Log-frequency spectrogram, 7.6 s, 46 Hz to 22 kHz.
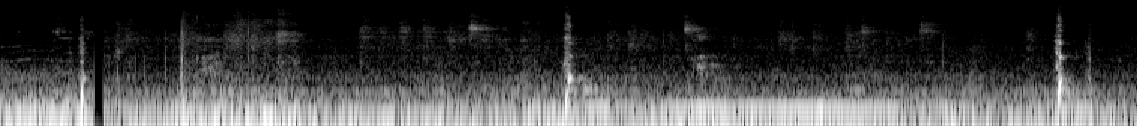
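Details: Adult with persistent intractable hiccups since 2015, recorded at a doctor's office: brief sharp hiccups recurring every few seconds against a steady room hum.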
